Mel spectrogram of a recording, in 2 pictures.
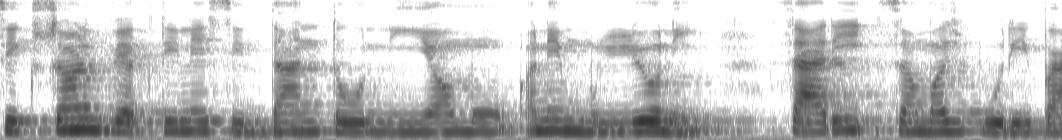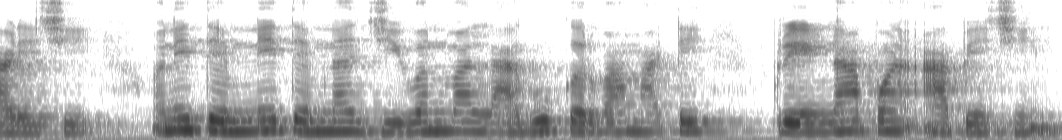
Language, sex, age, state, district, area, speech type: Gujarati, female, 30-45, Gujarat, Anand, rural, spontaneous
